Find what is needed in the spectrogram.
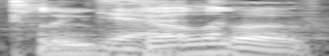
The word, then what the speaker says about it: Clu Gulager: Clu Gulager.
